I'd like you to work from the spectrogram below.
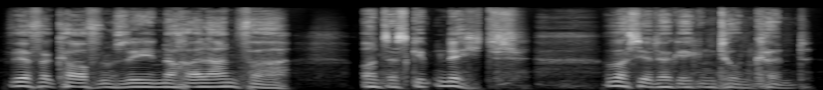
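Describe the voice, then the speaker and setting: A man's voice: mid-range voice, breathy edge, no echo, studio quality, pitched below the performer's own voice. A man voicing a surly, sneering male pirate crook in a fan audiobook. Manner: slow, sneering.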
